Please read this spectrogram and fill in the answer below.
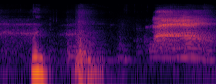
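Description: A person slurping hot broth off a metal spoon to taste it: one loud slurp starting about one and a half seconds in, after a short spoken word.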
